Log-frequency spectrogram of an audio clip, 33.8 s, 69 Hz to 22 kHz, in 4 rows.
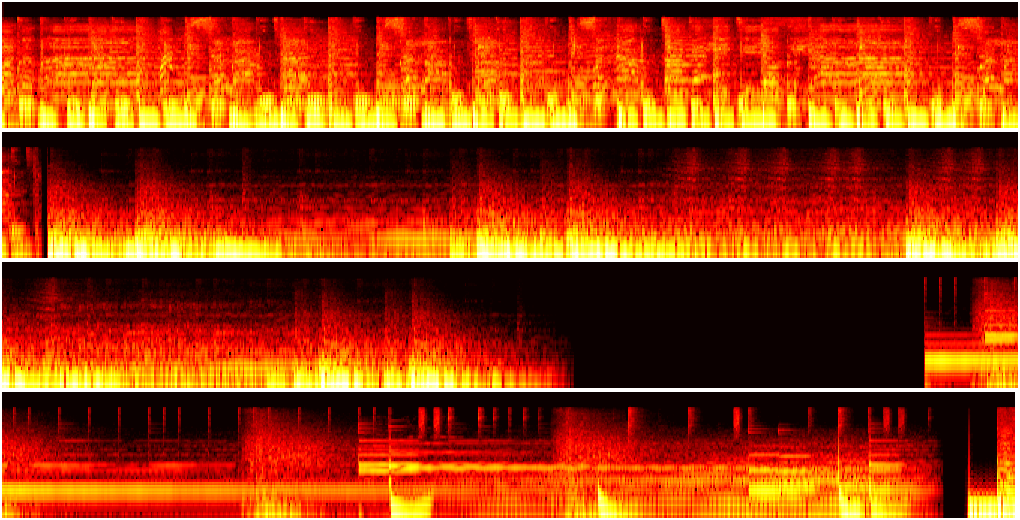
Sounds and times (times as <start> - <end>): Exciting music: 0.0 - 18.1, 24.6 - 33.8.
